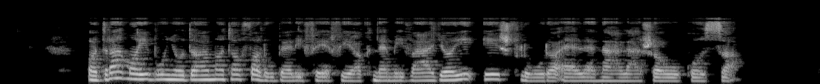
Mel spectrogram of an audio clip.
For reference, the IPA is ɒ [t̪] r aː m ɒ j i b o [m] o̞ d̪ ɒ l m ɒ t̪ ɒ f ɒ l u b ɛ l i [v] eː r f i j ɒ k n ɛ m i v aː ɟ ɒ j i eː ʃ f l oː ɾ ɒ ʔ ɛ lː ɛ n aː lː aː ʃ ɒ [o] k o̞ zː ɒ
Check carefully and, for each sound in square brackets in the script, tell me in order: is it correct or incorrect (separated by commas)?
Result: incorrect, incorrect, incorrect, correct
